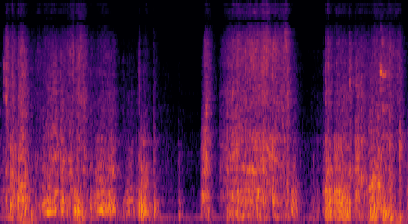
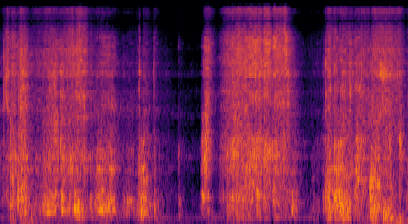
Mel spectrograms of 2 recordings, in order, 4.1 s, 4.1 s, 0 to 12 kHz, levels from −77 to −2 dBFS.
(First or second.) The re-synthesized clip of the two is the second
